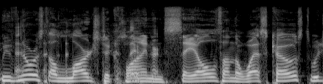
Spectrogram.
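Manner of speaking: ordinary talk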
